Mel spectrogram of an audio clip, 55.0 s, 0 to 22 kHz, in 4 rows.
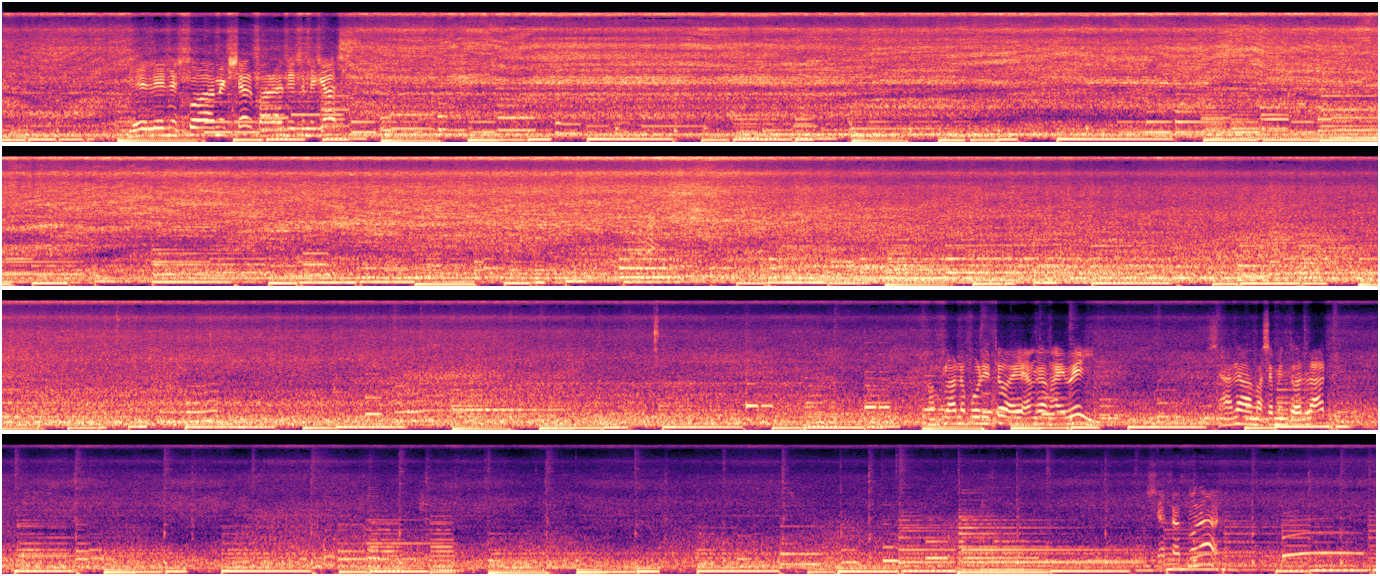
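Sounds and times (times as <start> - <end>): background music with bass line: 0.0 - 55.0
mixer truck engine running: 0.0 - 55.0.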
